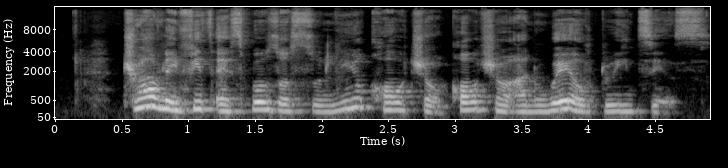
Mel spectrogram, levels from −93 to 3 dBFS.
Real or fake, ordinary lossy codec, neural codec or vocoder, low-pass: fake; Opus, 64 kbps; vocoder, 44.1 kHz, 128 mel bands every 512 samples, BigVGAN v2; 14.4 kHz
